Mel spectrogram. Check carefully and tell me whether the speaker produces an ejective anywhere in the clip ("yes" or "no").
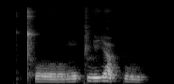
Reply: no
